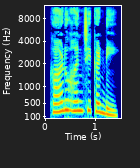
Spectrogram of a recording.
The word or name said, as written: ಕಾಡುಹಂಚಿಕಡ್ಡಿ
